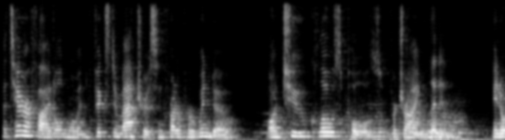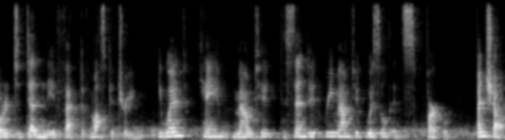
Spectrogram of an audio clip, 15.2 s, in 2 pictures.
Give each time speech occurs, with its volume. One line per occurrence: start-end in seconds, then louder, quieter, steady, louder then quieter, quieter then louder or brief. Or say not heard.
0.0-15.1 steady.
